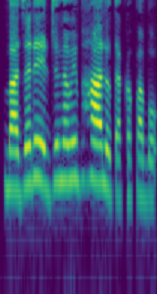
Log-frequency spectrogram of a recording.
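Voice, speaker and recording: A woman plays a hard-up, weary mother in a cartoon fairy tale. She is bitter and scolding, with a higher-pitched voice in a dry recording. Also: a little fast, clear, resonant tone, no echo, close to an everyday voice. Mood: scolding, brisk.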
